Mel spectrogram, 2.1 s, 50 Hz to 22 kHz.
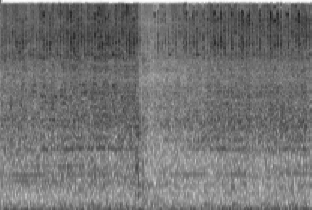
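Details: BMW X5 E70 N62 V8 after an engine repair to cure knocking: the engine idles smoothly with an even, deep, steady beat and no knocking or ticking, sounding healthy.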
